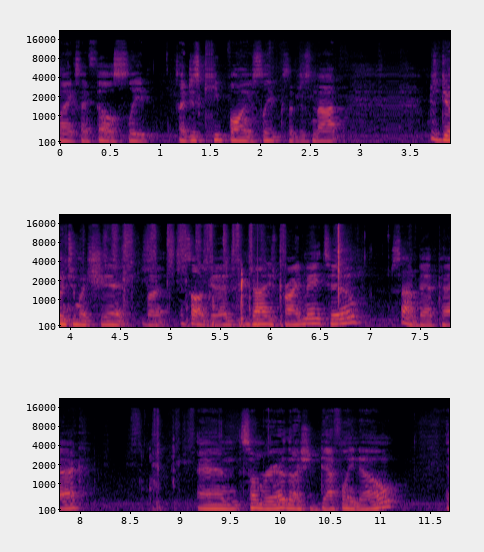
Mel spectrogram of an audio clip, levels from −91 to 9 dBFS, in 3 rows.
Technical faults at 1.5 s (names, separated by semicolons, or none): repeated buffer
